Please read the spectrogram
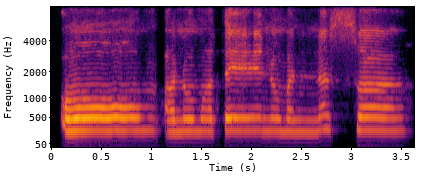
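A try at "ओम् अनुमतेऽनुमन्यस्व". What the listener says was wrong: मन्यस्व, य का उच्चारण कम आया, बाकी ठीक है।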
